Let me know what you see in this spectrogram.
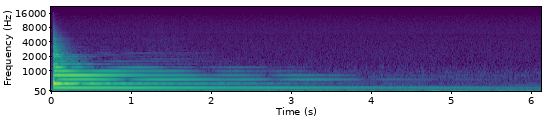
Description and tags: violin pizz vib G2
violin pizzicato vibrato
pizzicato, vibrato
